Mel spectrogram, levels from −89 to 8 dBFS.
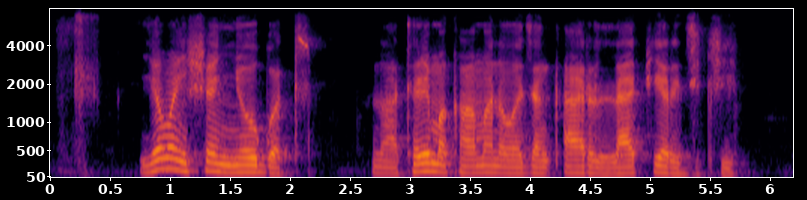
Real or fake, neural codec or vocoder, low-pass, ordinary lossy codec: real; none; 7.2 kHz; Opus, 16 kbps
